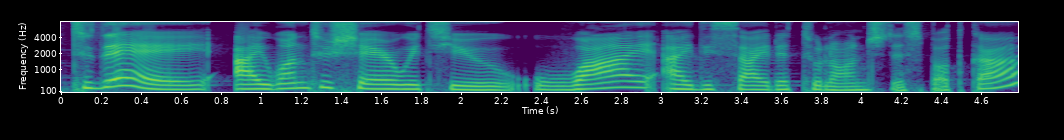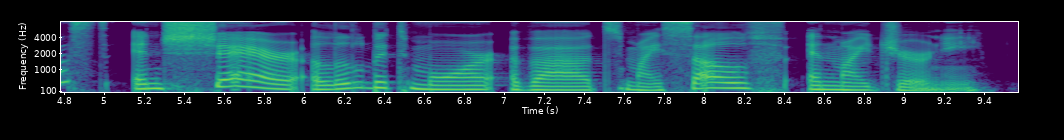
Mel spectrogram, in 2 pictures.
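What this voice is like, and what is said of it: Slight French accent. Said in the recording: “the voice with the slightly French accent”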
